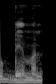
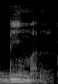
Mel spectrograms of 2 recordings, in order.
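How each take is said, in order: First: डेमन with "de" in place of "dee"; common mispronunciation. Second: डीमन with long EE; correct pronunciation. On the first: Teacher quoting how people often read it, common mispronunciation. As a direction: say डेमन as "day-mun". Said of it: "अक्सर लोग इसको". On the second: Teacher correcting what people often say, correct pronunciation. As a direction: say डीमन as "dee-mun". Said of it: "यह है डीमन". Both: Shown as a demonstration.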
